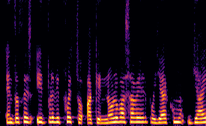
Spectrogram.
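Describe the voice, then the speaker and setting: A woman with a Spanish accent and a high pitch talks at a moderate pace in a dry, close sound with no echo. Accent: Peninsular Spanish. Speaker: blind panelist. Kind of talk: online panel discussion.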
